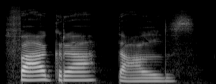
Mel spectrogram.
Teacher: And all together that makes Fagradalsfjall. And that like double L sound, you have to do like sucking through your teeth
